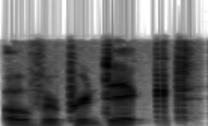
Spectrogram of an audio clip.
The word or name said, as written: overpredict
